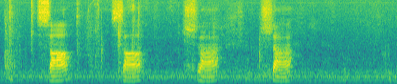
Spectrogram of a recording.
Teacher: And fricative sounds are sounds where the airstream is pretty severely constricted, so that the sounds are pretty noisy, but they're not stopped off completely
